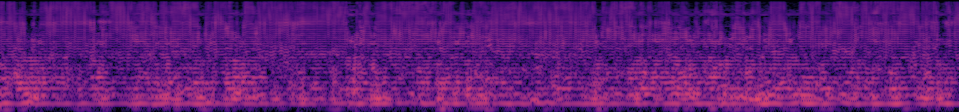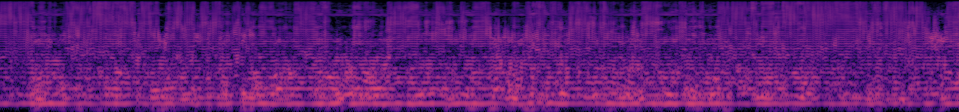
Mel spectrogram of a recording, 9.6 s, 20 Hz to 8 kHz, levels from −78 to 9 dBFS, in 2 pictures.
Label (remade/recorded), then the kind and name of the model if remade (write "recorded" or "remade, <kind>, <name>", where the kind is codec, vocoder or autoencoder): remade, vocoder, BigVGAN v2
